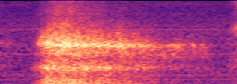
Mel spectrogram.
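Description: A deep exhale of breath during a guided breathing exercise: one long, soft, airy rush that swells quickly, then slowly tapers over about two seconds. It sounds alone, at moderate to faint loudness.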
